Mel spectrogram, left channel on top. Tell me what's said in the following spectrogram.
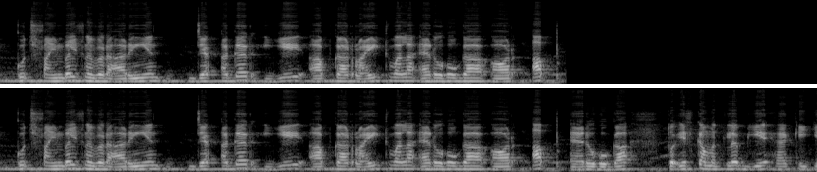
कुछ सिंबल्स नजर आ रही हैं। अगर ये आपका राइट वाला एरो होगा और अप एरो होगा तो इसका मतलब ये है कि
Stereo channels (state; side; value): drops out; left; at 5.7 s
